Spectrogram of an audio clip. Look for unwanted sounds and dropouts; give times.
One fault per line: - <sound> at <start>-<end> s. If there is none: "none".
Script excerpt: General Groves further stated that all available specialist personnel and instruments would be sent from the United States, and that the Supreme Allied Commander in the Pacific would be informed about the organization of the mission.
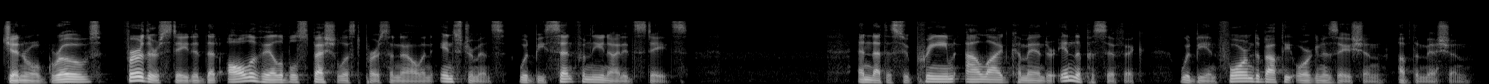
none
